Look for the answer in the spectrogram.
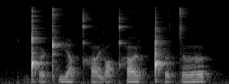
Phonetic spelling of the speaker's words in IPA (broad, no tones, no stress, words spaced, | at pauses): ǃʼəʈʰi qʰɨjoqʰɨ ǃʰətə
